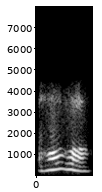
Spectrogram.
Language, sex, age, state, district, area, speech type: Odia, female, 30-45, Odisha, Cuttack, urban, conversation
